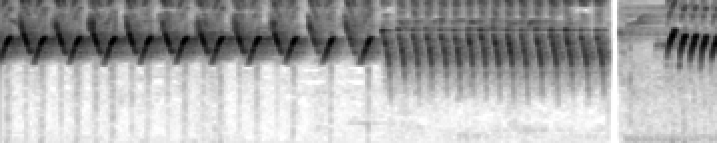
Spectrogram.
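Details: Song of a canary used to coax quiet canaries into singing: a fast series of rising chips, then a lower dense rolling trill, a brief pause, and renewed quick notes.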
